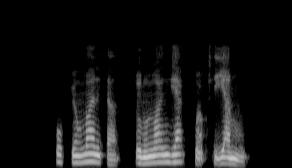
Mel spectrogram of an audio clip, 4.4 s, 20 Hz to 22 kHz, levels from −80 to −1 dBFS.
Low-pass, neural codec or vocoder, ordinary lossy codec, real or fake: 7.2 kHz; codec, 16 kHz, 0.5 kbps, FunCodec, trained on LibriTTS, 25 frames a second; Opus, 24 kbps; fake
